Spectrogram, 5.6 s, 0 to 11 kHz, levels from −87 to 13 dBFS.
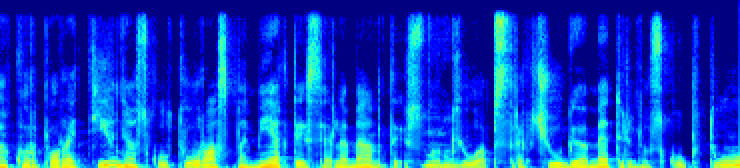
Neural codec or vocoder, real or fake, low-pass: codec, 24 kHz, 3.1 kbps, DualCodec; fake; 9.9 kHz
